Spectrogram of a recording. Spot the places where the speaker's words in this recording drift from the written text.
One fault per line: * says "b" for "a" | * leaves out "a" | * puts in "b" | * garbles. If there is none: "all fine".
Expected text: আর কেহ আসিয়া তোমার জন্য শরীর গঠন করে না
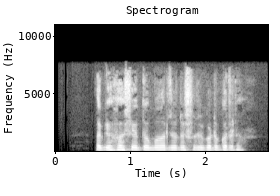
all fine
